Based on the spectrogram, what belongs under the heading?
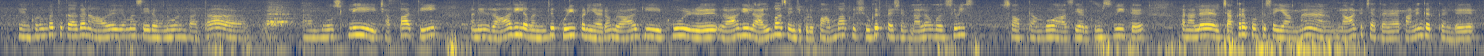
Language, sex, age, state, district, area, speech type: Tamil, female, 30-45, Tamil Nadu, Cuddalore, rural, spontaneous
